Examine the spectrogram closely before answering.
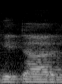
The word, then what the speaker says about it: guitar: GUITAR बोला जाता है गिटार, लिखा जाता है गुटार, GUITAR।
